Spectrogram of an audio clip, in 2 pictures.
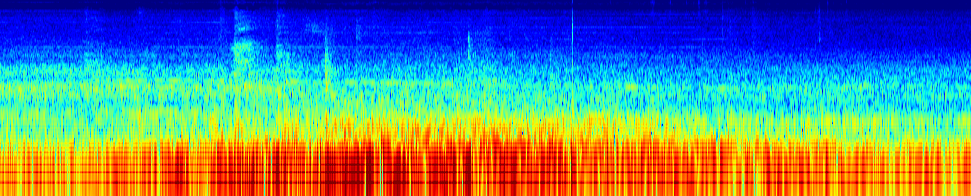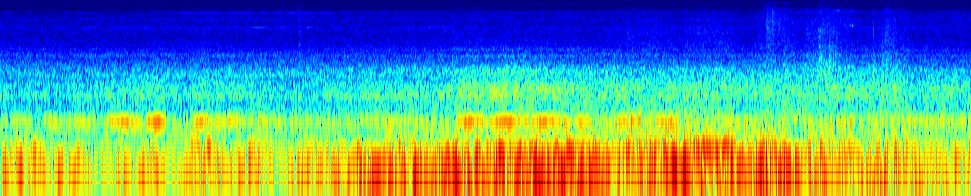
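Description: A small train rumbles and clatters steadily along its track.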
